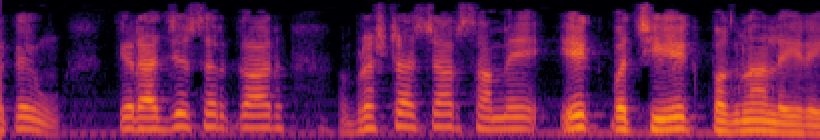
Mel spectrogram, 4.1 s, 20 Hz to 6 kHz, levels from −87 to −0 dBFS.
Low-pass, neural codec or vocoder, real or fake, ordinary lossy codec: 5.4 kHz; none; real; none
